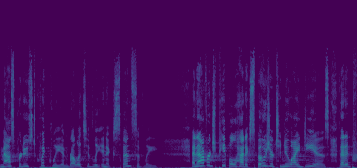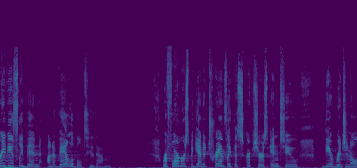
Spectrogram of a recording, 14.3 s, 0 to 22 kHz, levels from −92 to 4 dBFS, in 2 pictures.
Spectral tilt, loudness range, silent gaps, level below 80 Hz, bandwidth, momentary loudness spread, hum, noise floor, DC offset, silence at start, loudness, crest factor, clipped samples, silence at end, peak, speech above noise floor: -1.5 dB/octave; 7 LU; none; -62 dBFS; 16 kHz; 12 LU; none; -82 dBFS; under 0.1%; 0 s; -54 LUFS; 22 dB; under 0.1%; 0 s; -32 dBFS; 27 dB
